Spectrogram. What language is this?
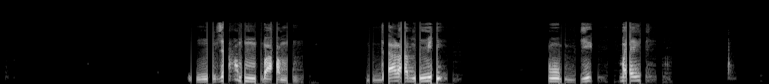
Mbum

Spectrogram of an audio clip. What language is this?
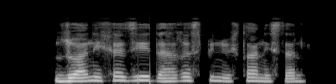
Pashto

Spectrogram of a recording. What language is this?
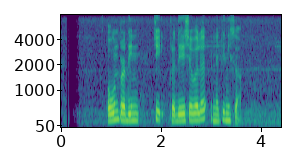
Sinhala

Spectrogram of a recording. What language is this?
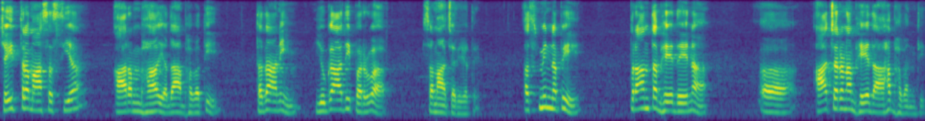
Sanskrit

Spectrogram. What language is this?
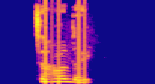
Pashto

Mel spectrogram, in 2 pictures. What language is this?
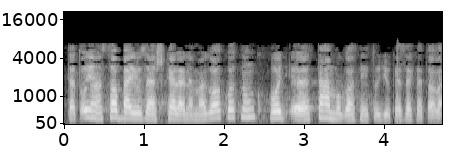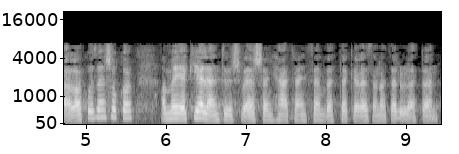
Hungarian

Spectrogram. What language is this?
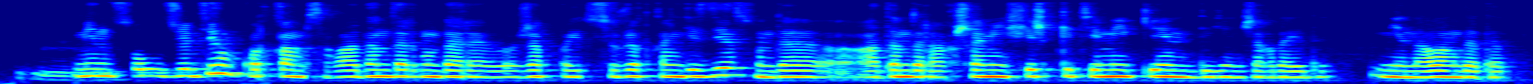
Kazakh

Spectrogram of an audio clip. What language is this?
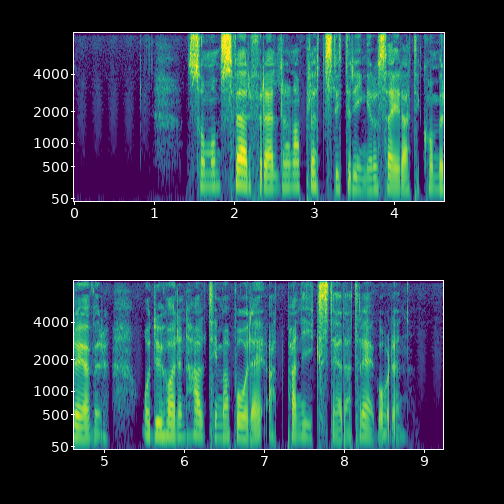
Swedish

